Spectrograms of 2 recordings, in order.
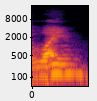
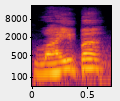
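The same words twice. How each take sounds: First: The final b is softened, nearly unvoiced. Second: The final b is fully voiced. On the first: The speaker calls it right. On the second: The speaker calls it wrong.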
